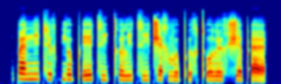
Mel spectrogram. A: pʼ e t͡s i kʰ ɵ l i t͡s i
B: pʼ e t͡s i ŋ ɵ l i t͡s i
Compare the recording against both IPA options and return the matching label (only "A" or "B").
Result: A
